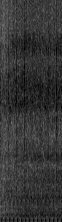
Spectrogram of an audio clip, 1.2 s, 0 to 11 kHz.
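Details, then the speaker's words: Used 2007 Yamaha Mio scooter: fast, uneven idle thump with a raspy clatter; CVT creaks and squeals and the engine sounds rough, possible causes roller, drive belt, clutch shoes and others, not pinned down. "ini tadi terdapat suara berdenyit dan kasar. Nah, di situ kemungkinan kerusakannya itu banyak banget, mulai dari roller, fan bell, kampas ganda, dan lain-lain."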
